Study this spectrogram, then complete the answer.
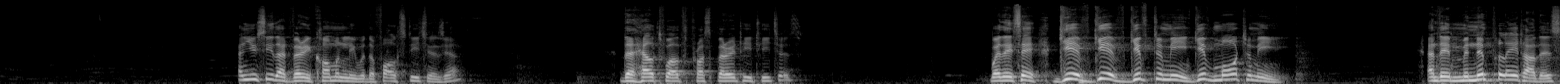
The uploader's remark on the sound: Recorded live at Grace Community Bible Church.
